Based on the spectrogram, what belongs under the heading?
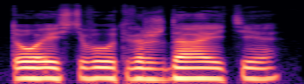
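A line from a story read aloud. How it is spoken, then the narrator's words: Quiet, doubtful, incredulous question. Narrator (Russian): сомнение, затем неверие, удивление, а после лорд тихо спросил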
